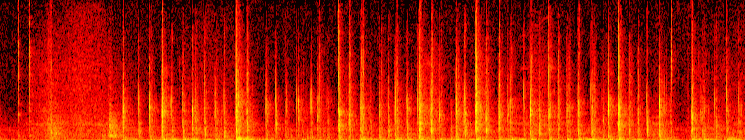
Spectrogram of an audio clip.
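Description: Rapid, steady clatter of a computer keyboard being typed on during an online blitz chess game, close and moderately quiet, with dense irregular keystrokes and no talking.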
